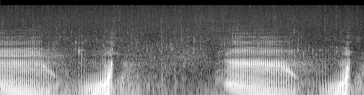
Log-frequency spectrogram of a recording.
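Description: Humpback whale song: two long, low growling phrases, each ending in a quick upward trill. The growl has split into purring barks, and the pattern repeats with a short gap between the phrases.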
